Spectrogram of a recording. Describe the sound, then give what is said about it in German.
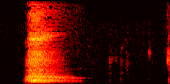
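A person breathes out once in a long, audible exhale during a breathing exercise. The breath fades into quiet, and a few faint clicks follow near the end. “Du tust das, was leicht geht. Hauptsache, du atmest einfach aus.”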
